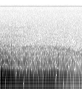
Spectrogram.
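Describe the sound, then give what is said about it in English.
A car engine rumbles low and steady, easing slightly toward the end as the car pulls off the road near a lake and comes to a stop. No one speaks. “Well, here's as far as we go by car.”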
